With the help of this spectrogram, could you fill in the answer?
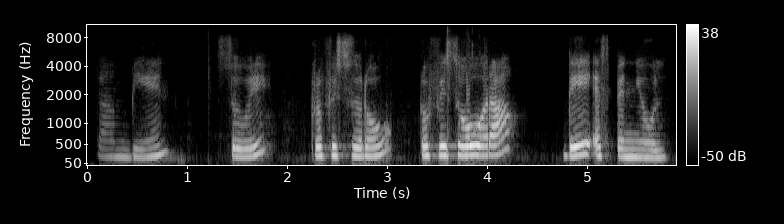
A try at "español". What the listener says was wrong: Español. ए को आ बोलेंगे, español.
